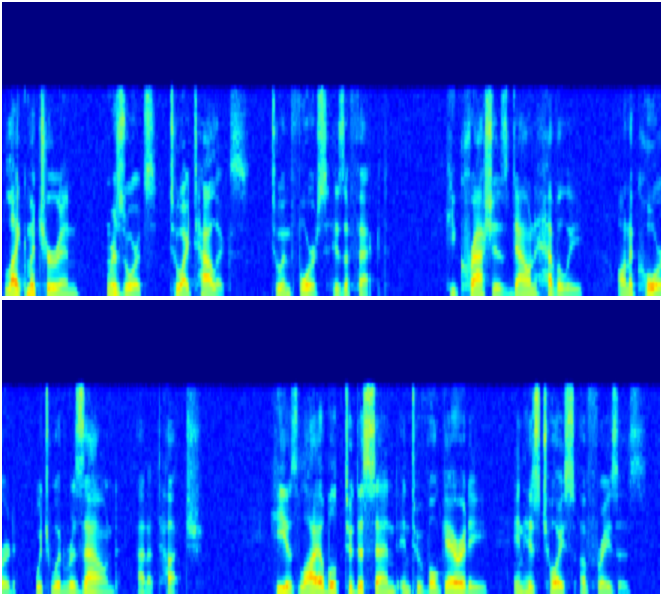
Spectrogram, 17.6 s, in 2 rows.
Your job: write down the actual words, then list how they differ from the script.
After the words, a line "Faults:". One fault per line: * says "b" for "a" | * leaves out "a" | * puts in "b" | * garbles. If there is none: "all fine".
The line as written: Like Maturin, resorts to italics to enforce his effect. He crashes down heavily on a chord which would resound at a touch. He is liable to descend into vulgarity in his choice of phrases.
Like Maturin, resorts to italics to enforce his effect. He crashes down heavily on a chord which would resound at a touch. He is liable to descend into vulgarity in his choice of phrases.
Faults:
all fine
